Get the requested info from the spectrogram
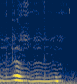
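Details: Maya, a female Siberian Husky, outdoors in a backyard, being asked to sit and scolded as sassy, gives one smooth, drawn-out wailing 'talk' of about a second. It swells early, holds level, then lifts briefly before fading.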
